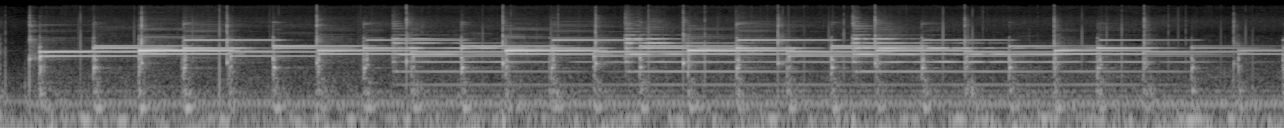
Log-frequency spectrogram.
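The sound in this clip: Clock chimes ring out a bright, bell-like melody of many overlapping notes above a soft, regular ticking pulse, playing steadily throughout, with no voices.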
